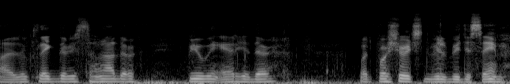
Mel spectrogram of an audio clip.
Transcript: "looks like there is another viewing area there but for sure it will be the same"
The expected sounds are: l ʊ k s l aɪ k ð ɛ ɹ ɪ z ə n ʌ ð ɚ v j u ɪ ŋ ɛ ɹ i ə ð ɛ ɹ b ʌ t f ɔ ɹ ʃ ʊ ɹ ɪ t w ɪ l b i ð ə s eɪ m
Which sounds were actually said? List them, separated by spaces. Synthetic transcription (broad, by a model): l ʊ k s l aɪ k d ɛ ɹ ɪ s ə n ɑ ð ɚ b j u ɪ ŋ ɛ ɹ i ə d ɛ ɹ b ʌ t f ɔ ɹ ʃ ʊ ɹ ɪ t w ɪ l b i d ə s eɪ m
